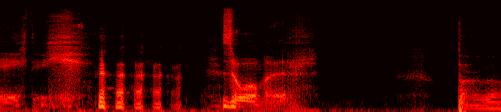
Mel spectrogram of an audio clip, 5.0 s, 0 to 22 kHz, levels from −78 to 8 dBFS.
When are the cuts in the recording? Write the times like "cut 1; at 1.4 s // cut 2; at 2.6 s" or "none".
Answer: cut 1; at 2.2 s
